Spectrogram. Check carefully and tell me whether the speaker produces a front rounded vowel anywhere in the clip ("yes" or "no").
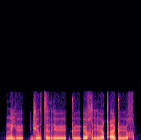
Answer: yes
